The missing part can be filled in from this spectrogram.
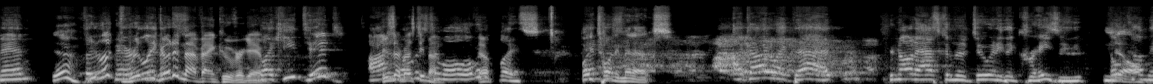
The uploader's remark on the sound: live from Century Mile Racetrack and Casino for a Friday evening show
